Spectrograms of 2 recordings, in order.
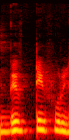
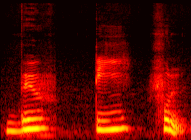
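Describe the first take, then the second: First: Said in the usual way. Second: "beautiful" in three slow, separated syllables. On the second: Shown as a demonstration. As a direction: break "beautiful" into byu, tee, ful with gaps. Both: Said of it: "तीन है इसके अंदर syllable".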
